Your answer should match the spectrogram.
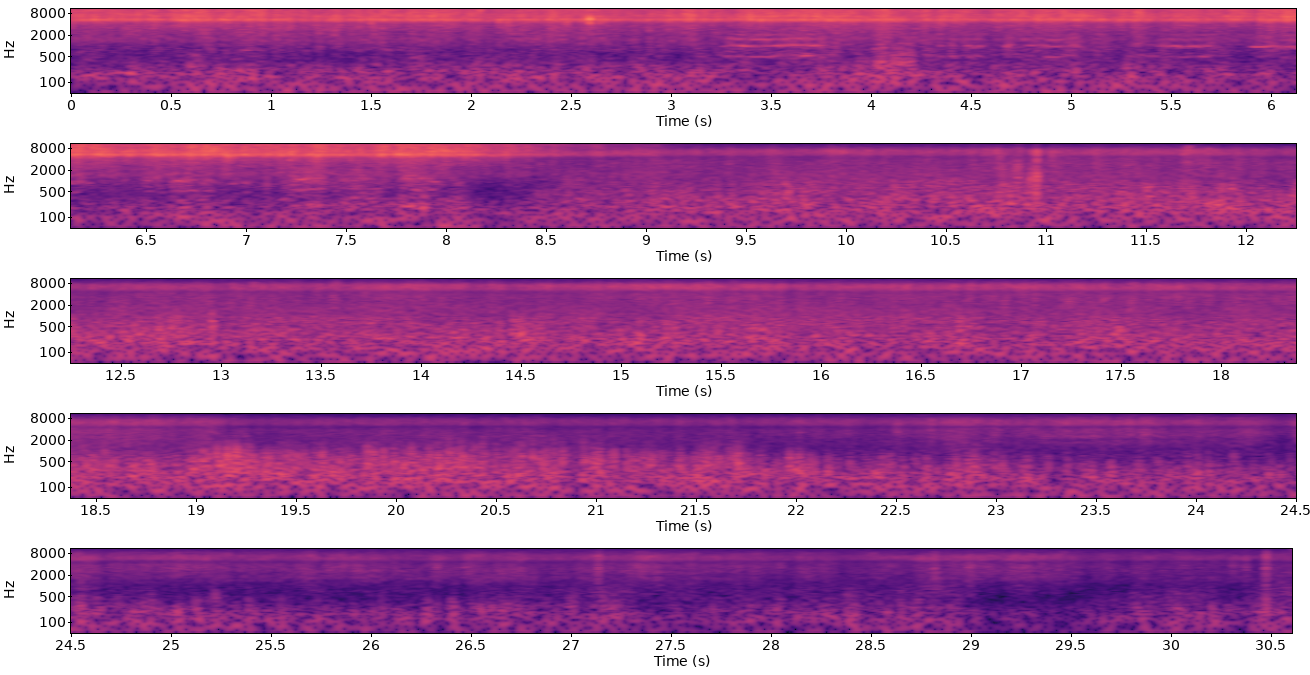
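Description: Wind rushing over the microphone of a skier gliding fast downhill on cross-country skis, with the skis hissing on the snow. It eases a little near the end as the skier slows.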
